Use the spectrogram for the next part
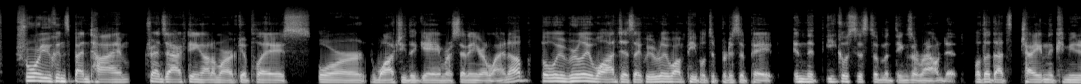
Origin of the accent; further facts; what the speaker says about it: Minnesota, United States; I'm from Minnesota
